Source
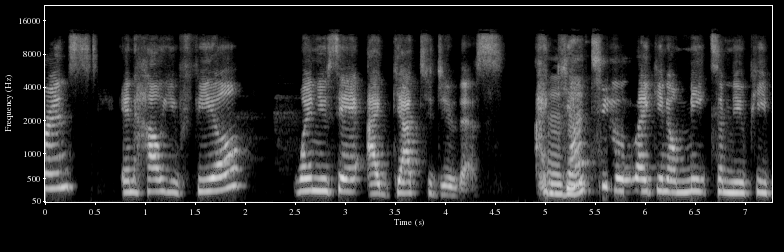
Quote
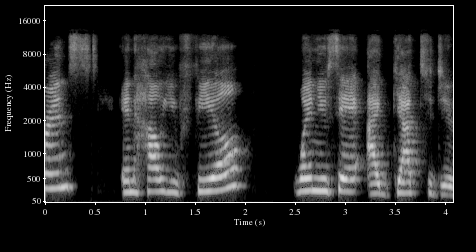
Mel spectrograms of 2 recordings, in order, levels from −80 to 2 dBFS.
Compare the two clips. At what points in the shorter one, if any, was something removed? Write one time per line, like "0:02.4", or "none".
none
